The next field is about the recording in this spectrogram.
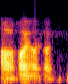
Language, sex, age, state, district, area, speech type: Assamese, male, 30-45, Assam, Sivasagar, urban, conversation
